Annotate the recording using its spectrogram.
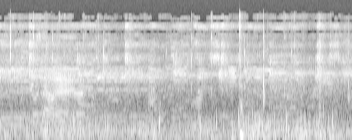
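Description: A volleyball struck hard by a player's hand or forearms, one sharp smack about three seconds in, with a lighter knock a second earlier. Players' voices run underneath.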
